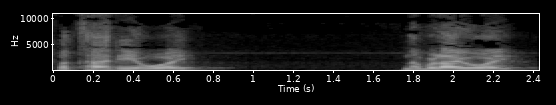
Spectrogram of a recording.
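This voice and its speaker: A monk delivers a devotional story sermon in a slightly high male voice. His telling is expressive and emotional, dropping to near hushes and then rising again. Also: a little slow, muffled recording. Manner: expressive, emotional, dramatic shifts in loudness. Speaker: monk giving a religious discourse.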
